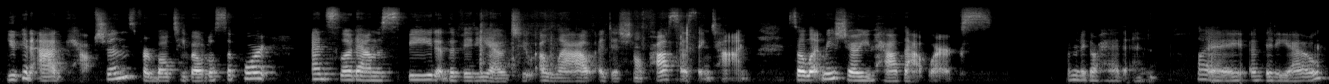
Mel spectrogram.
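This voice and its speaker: A woman's voice: on the low side, moderate pace, gravelly, a bit bright, slight background noise, rough recording. A middle-aged woman teacher giving an upbeat, step-by-step webinar presentation on a computer mic. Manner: upbeat, explanatory, walks through steps.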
